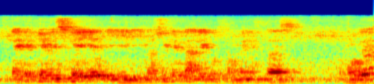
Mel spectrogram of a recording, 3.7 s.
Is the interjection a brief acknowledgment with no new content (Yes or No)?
No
